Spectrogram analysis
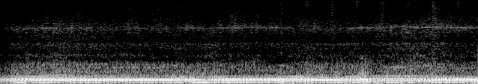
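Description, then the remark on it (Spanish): Heavy Ukrainian trucks loaded with grain rumble in a loud, steady low drone as they cross the Danube at a border crossing into Romania, with slight surges as vehicles roll past one after another. No one speaks. “Los camiones ucranianos atraviesan el Danubio llenos de cereal, llegan a Rumanía, desde donde se distribuye la mercancía.”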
